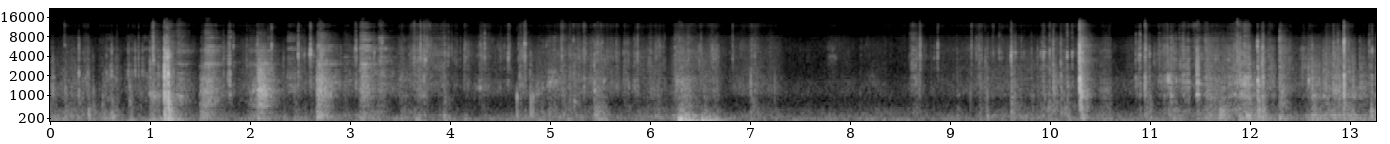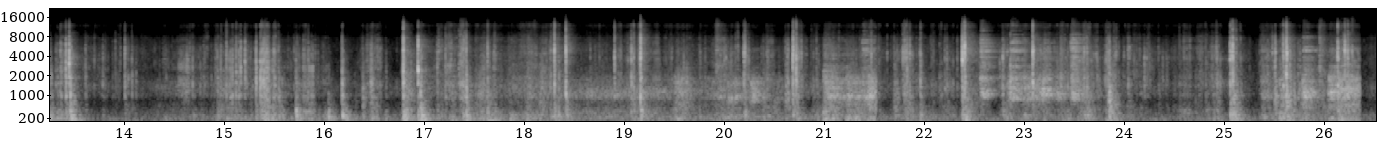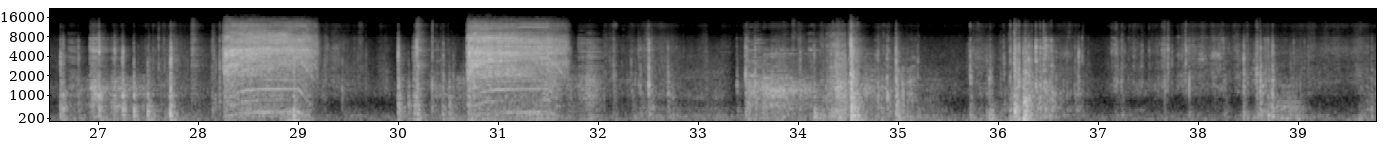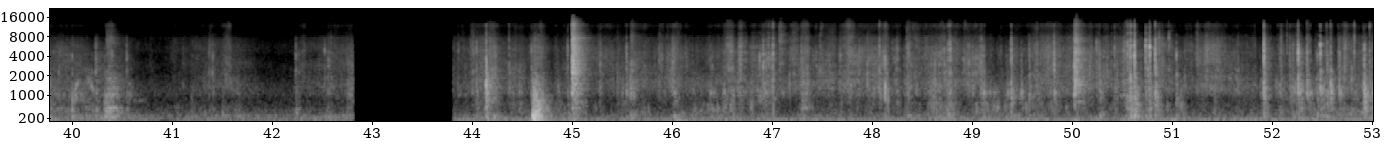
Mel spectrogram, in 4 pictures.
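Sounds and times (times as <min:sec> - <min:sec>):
electric screwdriver whirring: 0:28.2 - 0:29.2, 0:30.7 - 0:31.7.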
